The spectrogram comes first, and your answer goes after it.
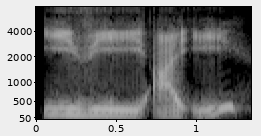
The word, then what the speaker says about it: Evi: Well, I think it should be pronounced Evie then, and that's what I want to say.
